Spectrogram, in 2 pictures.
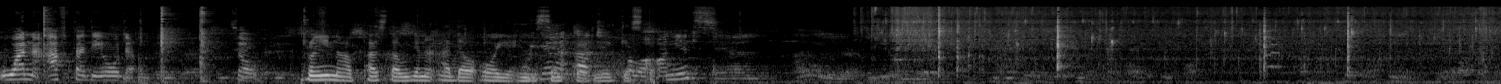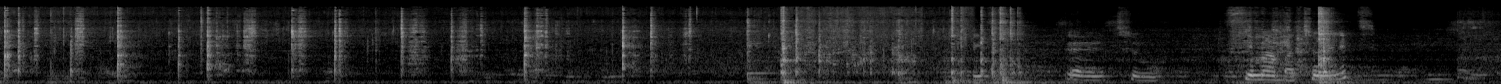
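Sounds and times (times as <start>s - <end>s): onions sizzling in oil: 8.6s - 30.0s
utensil scraping pot: 14.7s - 25.2s, 27.2s - 28.6s.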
